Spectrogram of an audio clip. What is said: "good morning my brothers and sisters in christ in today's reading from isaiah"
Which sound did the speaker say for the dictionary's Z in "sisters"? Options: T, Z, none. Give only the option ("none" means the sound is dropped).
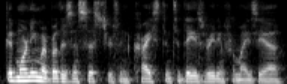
Z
